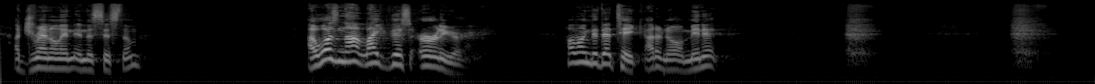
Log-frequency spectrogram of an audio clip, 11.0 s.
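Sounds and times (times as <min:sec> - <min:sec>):
speech: 0:00.2 - 0:01.5, 0:03.1 - 0:04.8, 0:05.6 - 0:07.3, 0:08.4 - 0:08.7
heavy breathing after running: 0:07.6 - 0:10.9.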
